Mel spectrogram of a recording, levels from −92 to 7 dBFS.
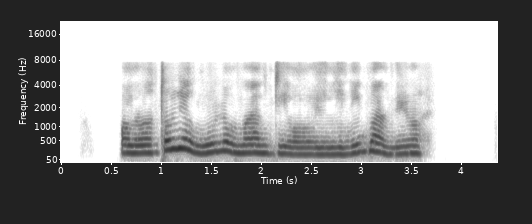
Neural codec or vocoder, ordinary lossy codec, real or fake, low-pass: codec, 16 kHz, 1 kbps, FreqCodec, smaller model; none; fake; none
